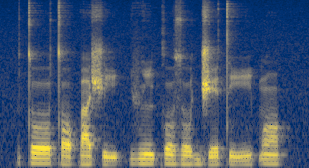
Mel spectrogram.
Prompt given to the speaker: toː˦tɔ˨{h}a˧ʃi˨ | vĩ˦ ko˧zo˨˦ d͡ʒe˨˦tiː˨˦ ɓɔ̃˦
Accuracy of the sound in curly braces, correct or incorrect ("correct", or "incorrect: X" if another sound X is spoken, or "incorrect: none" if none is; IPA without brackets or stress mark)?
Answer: incorrect: p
